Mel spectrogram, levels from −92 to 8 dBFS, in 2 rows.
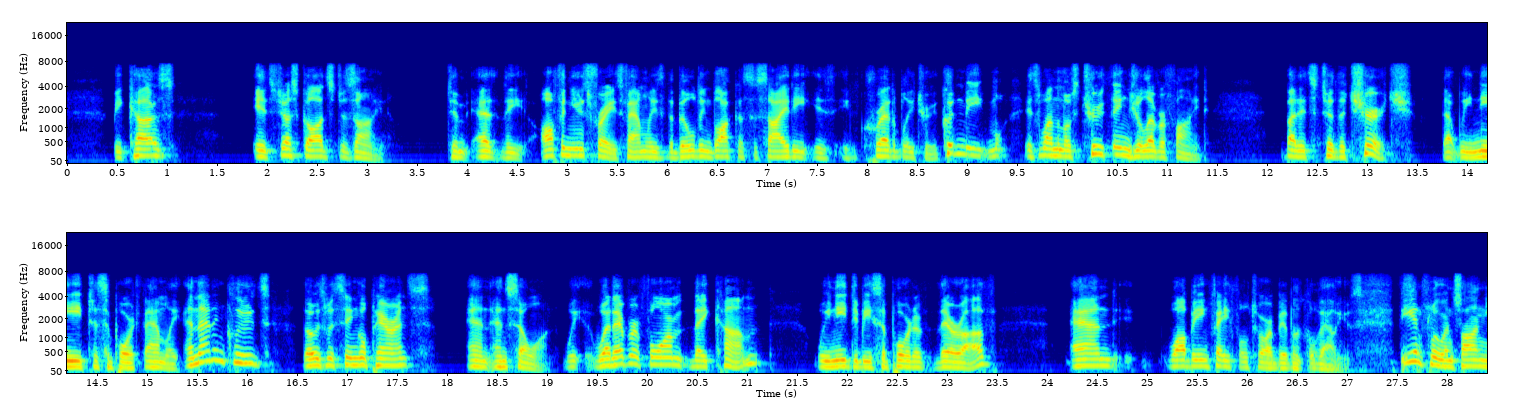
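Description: AMR bit errors strike at 0.78–1.28 s, just before "it's just"; at 5.02–5.24 s, between "as the often" and "phrase families the building"; and at 26.45–26.69 s, after "being faithful to our". Roughly one bit in ten is flipped, and about one in twenty in the middle burst. The flips land in the weakly protected bits, scrambling the excitation pulses and fine parameters. Pitch and level hold while the speech turns scratchy and gargly, unlike packet loss, which mutes or smears. The underlying AMR-WB coding at 12.65 kbit/s remains clear.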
